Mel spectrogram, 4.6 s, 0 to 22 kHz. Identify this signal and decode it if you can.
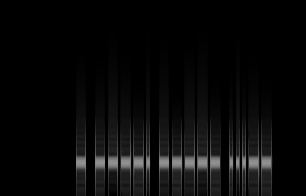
Morse code, heard as a keyed tone, about 25 wpm, 700 Hz. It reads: T903
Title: Numbers - Contest Style - 4-Digit 25wpm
